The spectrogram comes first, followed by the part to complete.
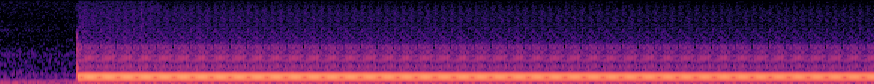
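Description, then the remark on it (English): A steady telephone dial tone starts after a moment of near-silence and hums on unbroken and fairly loud for several seconds, with no voices over it, as a call to Whoopi Goldberg is placed. “Well, Whoopi Goldberg is my business friend, and I have a phone number right here. Oh, yeah, okay, let's call her up.”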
